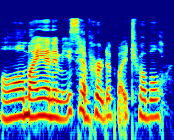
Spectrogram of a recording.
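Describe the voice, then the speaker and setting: A woman's voice: medium pitch, level tone, a little fast, a bit bright, no echo, studio quality, close to an everyday voice. An actress playing an anguished woman who personifies a ruined city, mournful and beseeching in a dramatized scripture reading. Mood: bitter pleading.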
